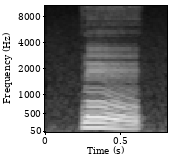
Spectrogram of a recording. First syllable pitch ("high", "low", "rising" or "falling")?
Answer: falling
